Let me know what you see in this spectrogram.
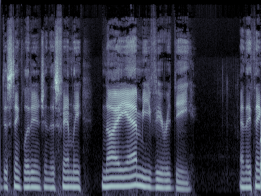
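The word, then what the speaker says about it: Nyamiviridae: lineage in this family niamey viridi and they think right i just wanted to say miami sounds like miami but it begins with n as in negatives there you go it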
